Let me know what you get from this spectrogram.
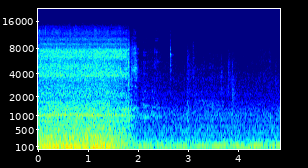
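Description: Oldsmobile V8 with a Quadrajet four-barrel carburetor idling a little roughly while still cold, then switched off about two seconds in, leaving only a faint low hum.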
